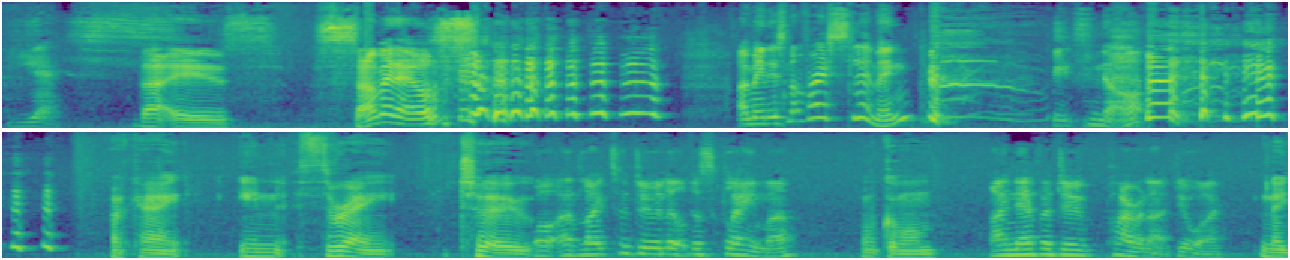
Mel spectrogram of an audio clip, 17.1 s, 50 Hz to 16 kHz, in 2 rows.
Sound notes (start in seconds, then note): 2.9 both laughing; 7.2 laughing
